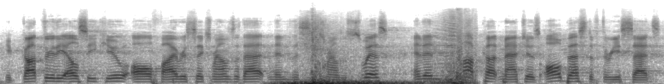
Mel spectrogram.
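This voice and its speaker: A man's voice: mid-range voice, fairly even intonation, normal speed. A man commentating and interviewing live at a video game tournament, with an enthusiastic, congratulatory manner. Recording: hall reverb, background noise.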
